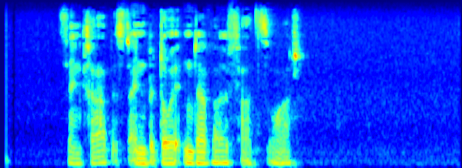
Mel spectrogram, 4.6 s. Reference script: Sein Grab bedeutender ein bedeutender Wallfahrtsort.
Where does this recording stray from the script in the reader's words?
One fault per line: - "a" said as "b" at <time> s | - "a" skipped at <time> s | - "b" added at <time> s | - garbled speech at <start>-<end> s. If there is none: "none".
- "bedeutender" said as "ist" at 1.1 s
